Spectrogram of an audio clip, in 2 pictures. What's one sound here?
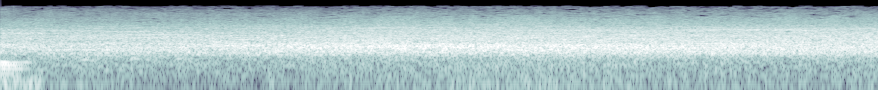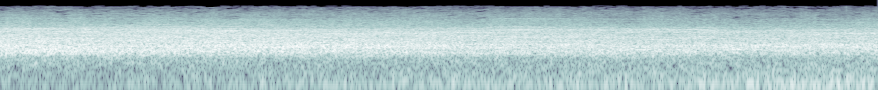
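A large crowd cheers and screams loudly in a big arena.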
